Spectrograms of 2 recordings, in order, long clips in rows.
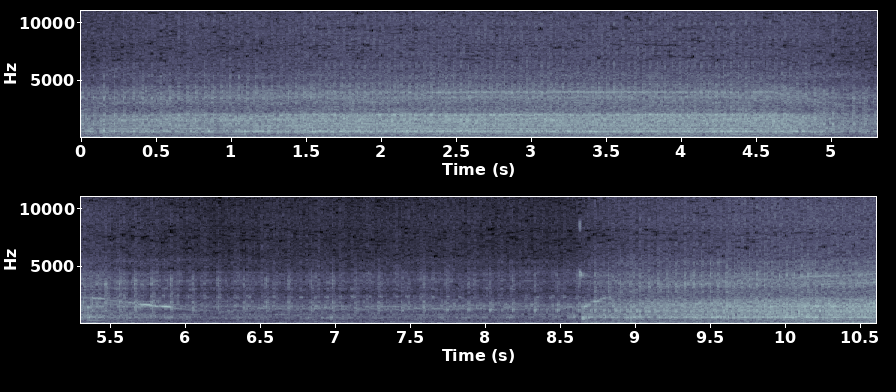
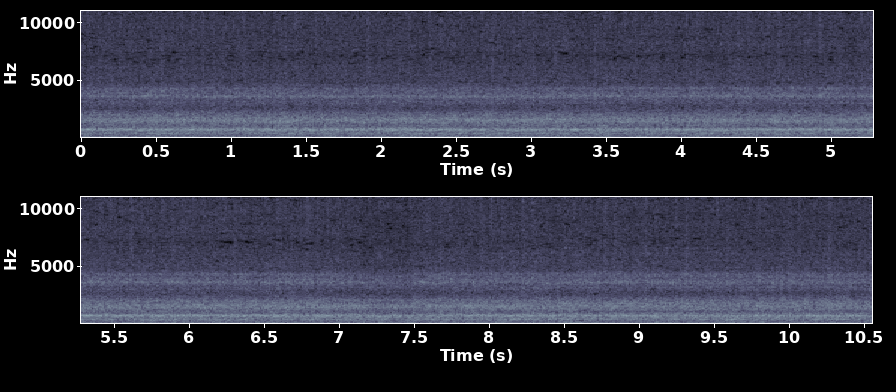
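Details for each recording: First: VW T3 with 2.1L engine running rough while driving, with uneven stumble and backfiring exhaust pops; ignition scope showed lean burning on cylinder two, no smoke leaks found; misfire from a burnt exhaust valve. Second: VW T3 2.1L after heads replaced, cured of rough running and misfire from a burnt, non-sealing number two exhaust valve: even, steady idle with no misses, knocks or stumbles; smooth and healthy.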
